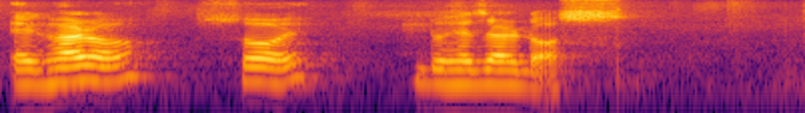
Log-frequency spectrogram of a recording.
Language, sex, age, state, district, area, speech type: Assamese, male, 30-45, Assam, Charaideo, urban, spontaneous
